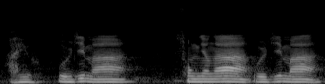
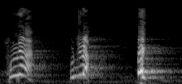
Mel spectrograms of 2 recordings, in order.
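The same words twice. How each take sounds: First: Low, soft hushing of a crying person; tender consoling. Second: Very high yelling at a crier; shrieked scolding. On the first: Preacher showing how to comfort someone crying, tenderly. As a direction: console gently, as if patting them. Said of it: "이렇게 말하는 거하고". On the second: Preacher showing the wrong way to someone crying, shrill scolding. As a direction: snap at them in a high shriek. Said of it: "이렇게 하는 거하고는 완전히 틀린 거예요". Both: Shown as a demonstration.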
